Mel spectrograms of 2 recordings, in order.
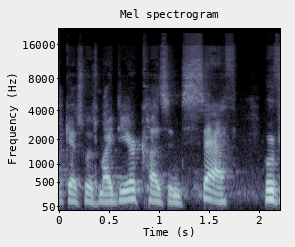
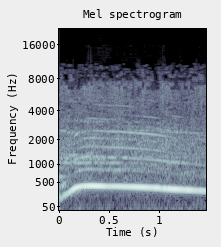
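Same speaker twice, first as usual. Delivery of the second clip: high, loud celebratory whoop; excited cheer; 8 dB louder than usual. Real, not acted. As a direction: whoop with joy. Celebrating the 150th episode.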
